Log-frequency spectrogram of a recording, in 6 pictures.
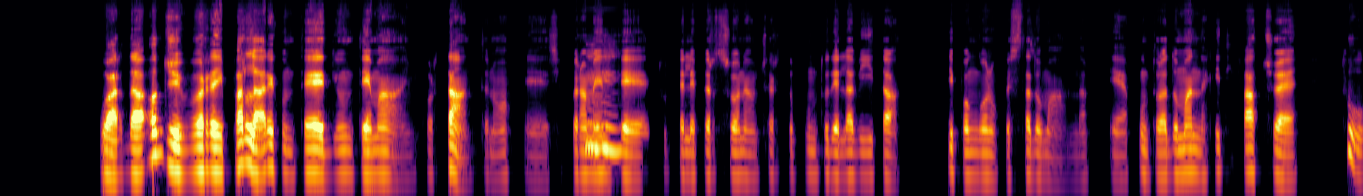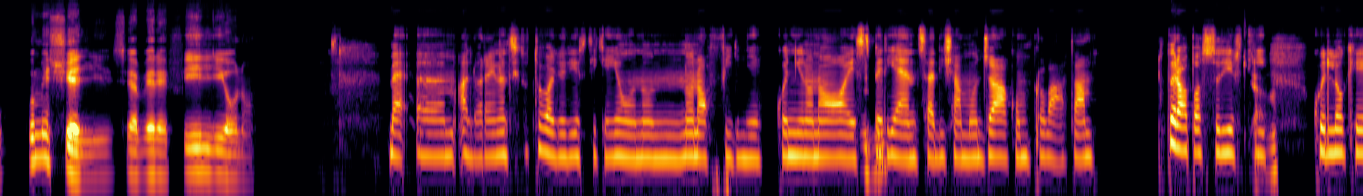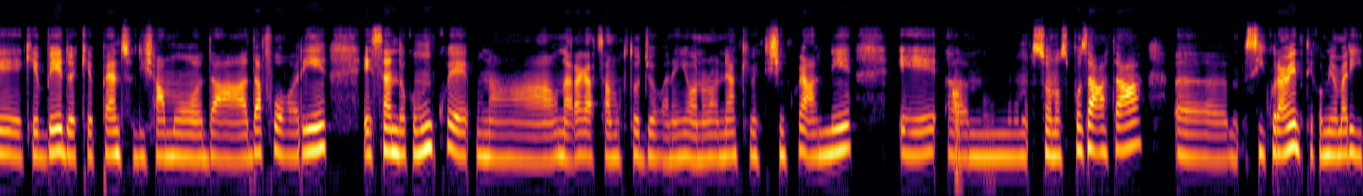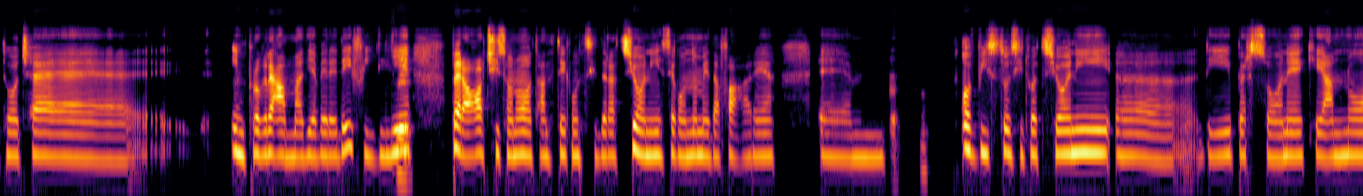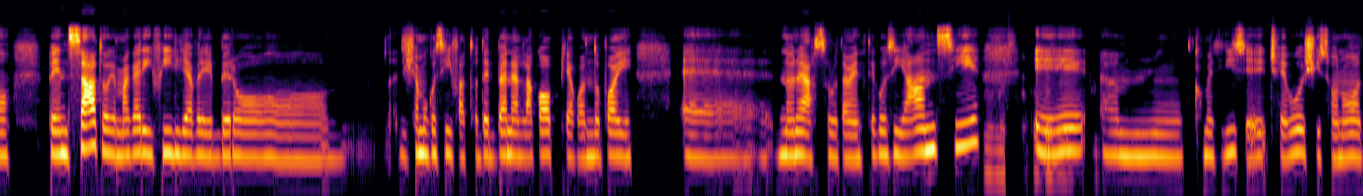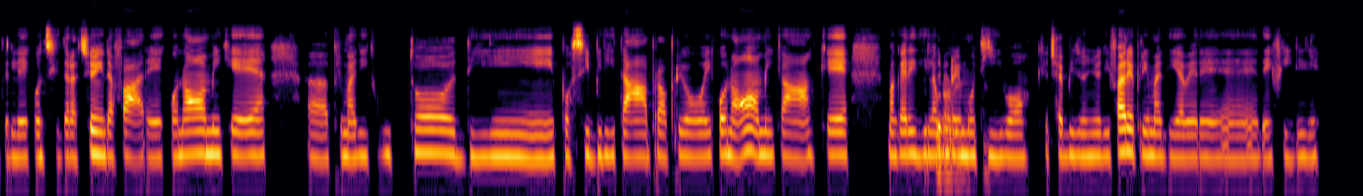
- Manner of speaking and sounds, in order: other background noise; "dicevo" said as "cevo"; "Sicuramente" said as "icuramente"
- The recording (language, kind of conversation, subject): Italian, podcast, Come scegliere se avere figli oppure no?
- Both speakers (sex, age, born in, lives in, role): female, 20-24, Italy, Italy, guest; male, 30-34, Italy, Italy, host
